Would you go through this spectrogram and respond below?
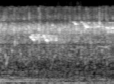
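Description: The River Test, a chalk stream, flowing beneath a crossing on a hot day, a soft, even rush and trickle of water heard steadily with no voices.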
